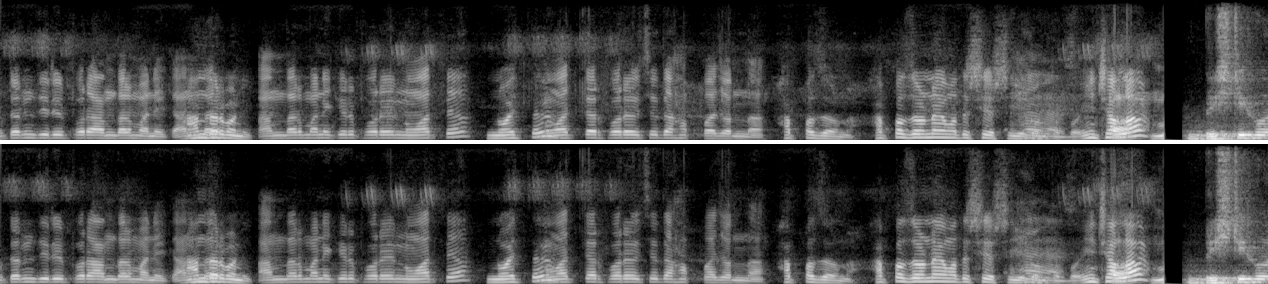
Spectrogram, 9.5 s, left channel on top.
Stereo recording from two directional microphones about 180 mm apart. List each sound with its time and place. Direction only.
0.1 s a man's voice: 20° right (ahead or behind)
1.4 s a man's voice: 10° left (ahead or behind)
2.1 s a man's voice: 15° right (ahead or behind)
3.7 s a man's voice: 10° left (ahead or behind)
4.1 s a man's voice: 15° right (ahead or behind)
5.9 s a man's voice: 5° left (ahead or behind)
